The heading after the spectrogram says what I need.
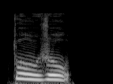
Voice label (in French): "步入", chinois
